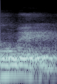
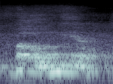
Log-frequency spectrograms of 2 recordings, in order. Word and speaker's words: Bawumia: Did I say Bomain? No, let me teach you how to say it right. You gotta say it right, bro. It's so important that you gotta be able to say it right. Bawumia. Mahamudu Bawumia. So he's a doctor. He's an Alhaji. And then his full name is Mahamudu Bawumia. Bawumia.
